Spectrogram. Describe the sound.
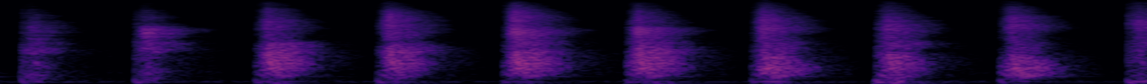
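Nine loud, sharp hand claps or slaps land in a steady, fairly quick rhythm, each crisp with a short decay, and nothing else audible.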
